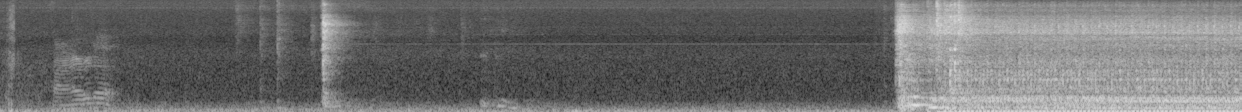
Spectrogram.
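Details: Air-cooled Deutz diesel after head gaskets, head bolt torquing, new fuel pump (possible leak at fitting unresolved), glow plugs used: quiet until it catches, then steady even diesel clatter, no misses or knocks; starts normally.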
